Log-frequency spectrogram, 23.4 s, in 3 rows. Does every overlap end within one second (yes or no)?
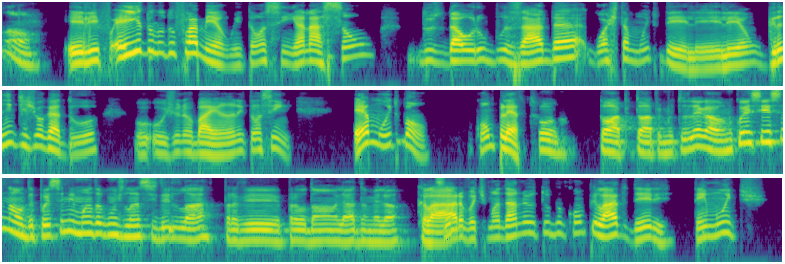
yes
